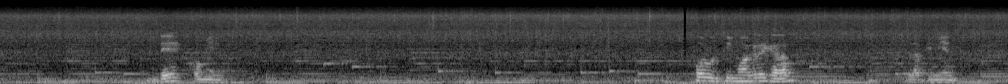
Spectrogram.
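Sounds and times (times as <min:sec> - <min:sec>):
background music: 0:00.0 - 0:10.0
onion and garlic sizzling in oil: 0:00.0 - 0:10.0.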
